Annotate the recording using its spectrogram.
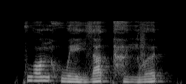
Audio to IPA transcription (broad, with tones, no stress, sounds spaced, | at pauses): k w ɔ˧ n h w e˧˩ j l a˦˥ t̚ h ə̤˨˩ n v ə˦˥ t̚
